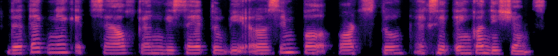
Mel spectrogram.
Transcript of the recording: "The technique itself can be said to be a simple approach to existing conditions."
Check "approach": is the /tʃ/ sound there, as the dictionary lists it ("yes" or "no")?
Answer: no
